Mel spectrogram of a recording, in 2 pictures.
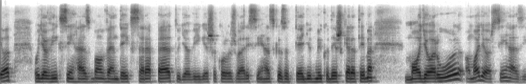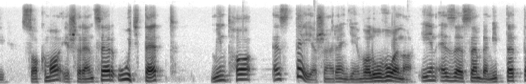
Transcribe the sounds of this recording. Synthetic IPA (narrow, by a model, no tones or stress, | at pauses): ɒt̪ | ho̞ɟɒviksiːnɦaːzbɒɱvɛnd̪eːksɛɾɛpɛlt̪uɟɛɒviɡeːʃɒko̞lo̞ʒʋaːɾisiːnɦaːskø̞zø̞t̪ːiɛɟːyt̪myːkød̪eːʃkɛɾɛt̪eːbɛnmɒɟɒɾuːlɒmɒɟɒrsiːnɦaːzi | sɒkmɒʔeːʃrɛnt̪sɛruːɟt̪ːɛt̪ː | mint̪hɒ | ɛzt̪ɛjːɛʃɛnrɛɲɟeːɱvɒloːvo̞lnɒeːnɛzːɛlsɛmbɛmit̪ːɛt̪ː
